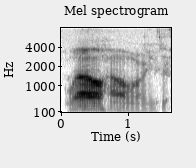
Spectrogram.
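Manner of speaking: flat, dull, lifeless delivery; monotone voice. Shown as a demonstration. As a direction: drone it out with no energy. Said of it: "comparing it to basically a non-monotone voice".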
